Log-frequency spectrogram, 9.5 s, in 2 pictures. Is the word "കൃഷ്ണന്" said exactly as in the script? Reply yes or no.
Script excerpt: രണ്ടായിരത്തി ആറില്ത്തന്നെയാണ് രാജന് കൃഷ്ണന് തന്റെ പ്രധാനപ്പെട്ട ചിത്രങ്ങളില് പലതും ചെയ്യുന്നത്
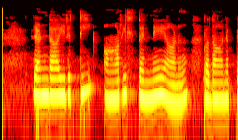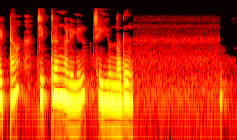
no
